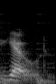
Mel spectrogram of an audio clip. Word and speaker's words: Jord: it's so cool now it's spelled like Jord but it's actually pronounced yod now that's just the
